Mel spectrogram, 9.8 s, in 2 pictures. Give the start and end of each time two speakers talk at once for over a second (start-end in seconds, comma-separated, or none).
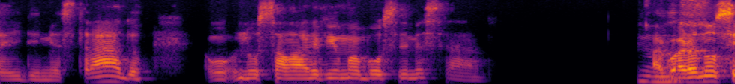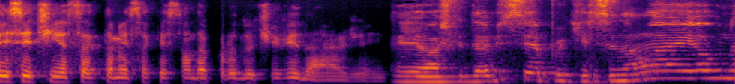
none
